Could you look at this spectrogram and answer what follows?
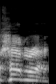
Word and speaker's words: Haderach: How do you pronounce it? The quasit. Oh, oh god, the Kwisatz I need Haderach. Haderach, yeah.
